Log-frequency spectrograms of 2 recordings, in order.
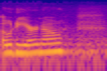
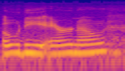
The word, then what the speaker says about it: Odierno: for those of you who don't know General odierno pronounce odierno o-d-i-e-r-n-o first name Ray he is a major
